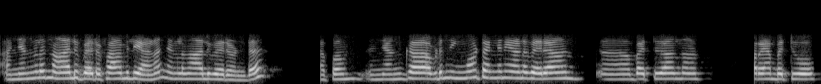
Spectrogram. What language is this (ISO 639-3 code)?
mal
